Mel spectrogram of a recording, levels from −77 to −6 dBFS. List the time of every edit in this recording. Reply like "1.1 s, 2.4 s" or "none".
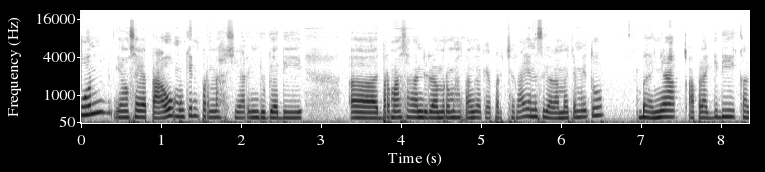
3.8 s, 6.8 s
